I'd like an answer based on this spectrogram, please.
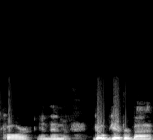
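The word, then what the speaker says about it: Kerr: last five years is James ke or it's pronounced car and then go Giver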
